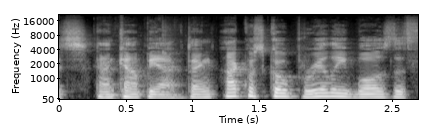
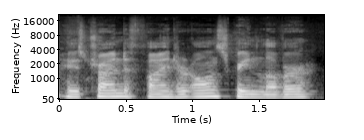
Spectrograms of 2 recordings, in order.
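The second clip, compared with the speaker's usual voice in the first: ordinary delivery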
